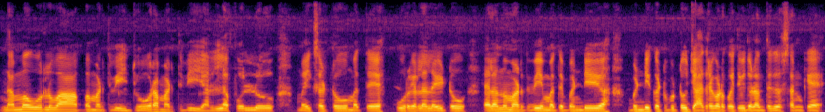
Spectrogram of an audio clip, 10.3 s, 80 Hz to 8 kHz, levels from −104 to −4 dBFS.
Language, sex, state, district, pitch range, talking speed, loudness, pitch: Kannada, male, Karnataka, Chamarajanagar, 125-135 Hz, 140 wpm, -19 LUFS, 130 Hz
